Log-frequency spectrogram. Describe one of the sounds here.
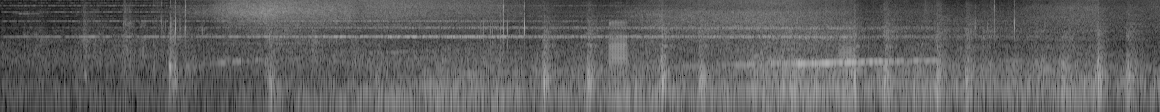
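An electric train hums and whines as it pulls away, rising in pitch.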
